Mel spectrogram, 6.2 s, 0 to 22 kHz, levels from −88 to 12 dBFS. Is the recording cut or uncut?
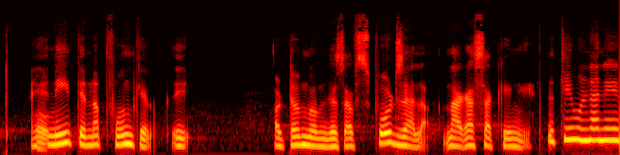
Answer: uncut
